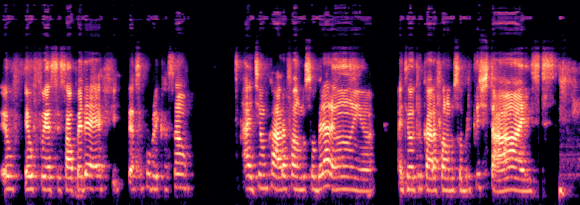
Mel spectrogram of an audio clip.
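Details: Adult woman speaking Portuguese; ordinary speech.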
